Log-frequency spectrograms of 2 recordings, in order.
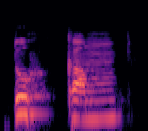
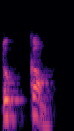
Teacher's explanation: It should be recited with little more stress. Then, this visarga followed by ka, what happened? You have to put one H sound.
